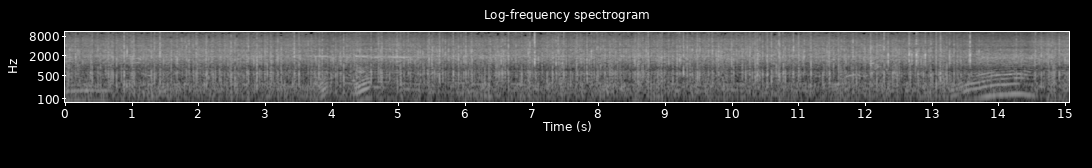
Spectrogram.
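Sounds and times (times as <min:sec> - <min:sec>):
motorcycle engine revving: 0:00.0 - 0:15.0
torrential rain falling: 0:00.0 - 0:15.0.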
